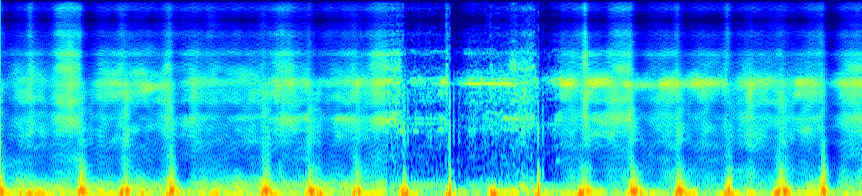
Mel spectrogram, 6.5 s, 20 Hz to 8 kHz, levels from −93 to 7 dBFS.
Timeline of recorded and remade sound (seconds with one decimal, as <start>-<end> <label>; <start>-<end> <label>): 0.0-2.9 remade; 2.9-4.2 recorded; 4.2-6.5 remade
